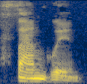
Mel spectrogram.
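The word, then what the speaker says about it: Ddantgwyn: It's actually pronounced Thanguin.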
